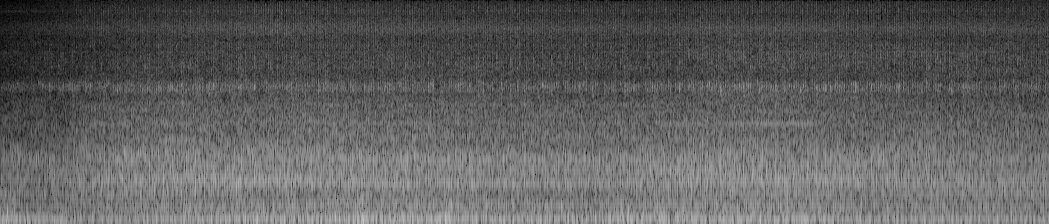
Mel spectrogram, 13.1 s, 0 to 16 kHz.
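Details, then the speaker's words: 2014 Volvo VNL day cab with a D13 diesel and 13-speed manual, 600-something miles, heard with the oil filler cap off. Deep, steady chug at idle with an even beat and no knocks or misses; normal healthy idle, no check engine lights. "I'm gonna take the oil filler cap off. I'll let you have a listen to the engine running."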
